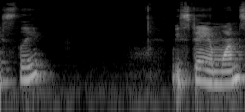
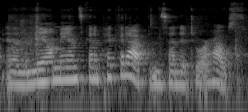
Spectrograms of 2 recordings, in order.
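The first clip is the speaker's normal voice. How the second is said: ordinary talk, nothing marked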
